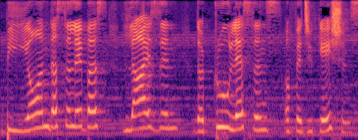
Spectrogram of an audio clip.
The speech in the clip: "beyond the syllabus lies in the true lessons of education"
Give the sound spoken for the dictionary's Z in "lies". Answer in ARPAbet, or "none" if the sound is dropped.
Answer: Z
